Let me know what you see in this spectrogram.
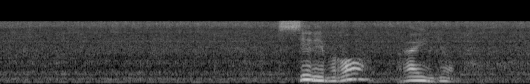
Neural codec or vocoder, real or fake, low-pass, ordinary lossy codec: none; real; none; none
